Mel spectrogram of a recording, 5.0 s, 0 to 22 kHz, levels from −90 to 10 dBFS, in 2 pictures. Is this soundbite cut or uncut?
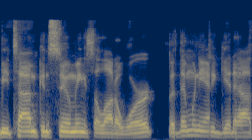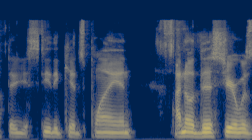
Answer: cut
